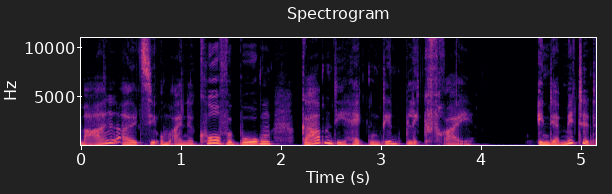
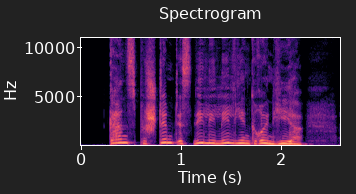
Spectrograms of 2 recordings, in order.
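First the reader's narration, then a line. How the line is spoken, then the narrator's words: Excited call. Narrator (German): rief Kathy aufgeregt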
